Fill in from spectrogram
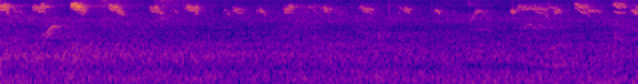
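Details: House finch young being fed by adults in Michigan; a fast series of very high, thin squeaky notes repeats several times per second throughout, faint over a low rumbling background.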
